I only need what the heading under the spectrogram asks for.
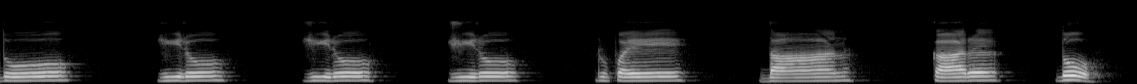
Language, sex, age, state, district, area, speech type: Punjabi, female, 60+, Punjab, Fazilka, rural, read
